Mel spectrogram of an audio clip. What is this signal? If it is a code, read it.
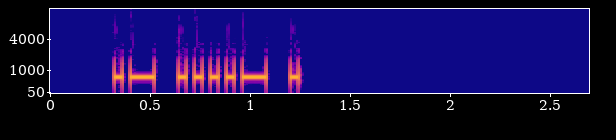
Morse code, heard as a keyed tone, about 30 wpm, 700 Hz. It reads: A4E
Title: All Cut Numbers - 3-Digit 30wpm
